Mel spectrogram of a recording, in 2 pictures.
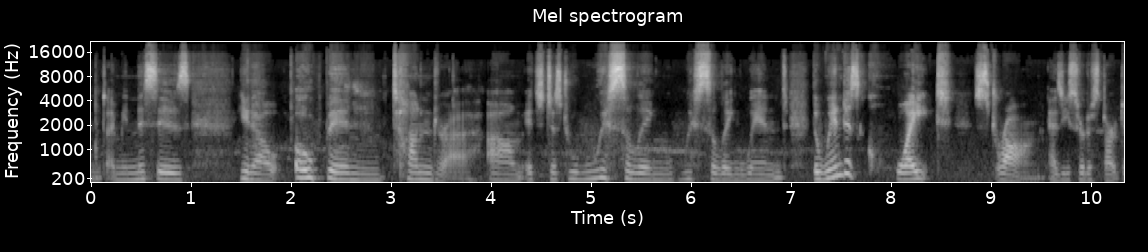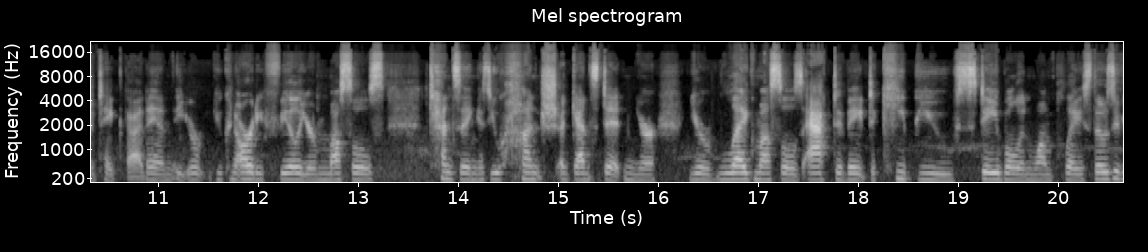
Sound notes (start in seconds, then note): none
